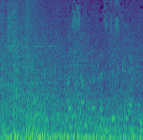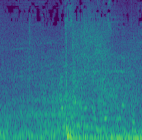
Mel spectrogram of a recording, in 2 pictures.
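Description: Video game spell effects crackle and clash in a busy fight.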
